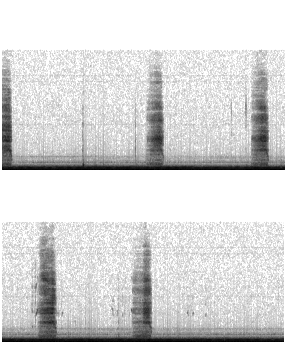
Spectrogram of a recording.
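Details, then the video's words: Barn owl chicks in a wild nest box begging while fed a rabbit, giving five harsh, hissing screeches spaced about two seconds apart against a constant low hum. "Watch Barn Owl Babies Get Fed A Rabbit"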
